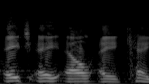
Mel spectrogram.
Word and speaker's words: halak: learned and it's the word halak it's spelled h-a-l-a-k you pronounce it halak when you read in the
